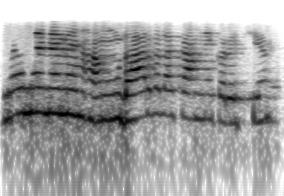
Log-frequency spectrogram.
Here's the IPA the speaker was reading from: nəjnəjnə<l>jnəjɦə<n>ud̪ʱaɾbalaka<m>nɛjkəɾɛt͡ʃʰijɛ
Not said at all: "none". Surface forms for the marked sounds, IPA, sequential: none, m, m

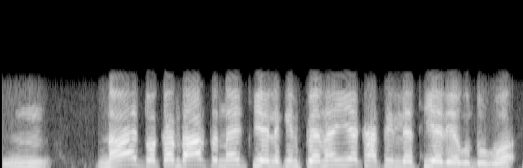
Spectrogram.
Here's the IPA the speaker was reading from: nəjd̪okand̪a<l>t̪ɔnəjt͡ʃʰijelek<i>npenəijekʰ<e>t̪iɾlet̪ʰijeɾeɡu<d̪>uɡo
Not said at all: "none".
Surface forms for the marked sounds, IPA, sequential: ɾ, i, a, d̪

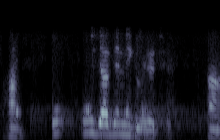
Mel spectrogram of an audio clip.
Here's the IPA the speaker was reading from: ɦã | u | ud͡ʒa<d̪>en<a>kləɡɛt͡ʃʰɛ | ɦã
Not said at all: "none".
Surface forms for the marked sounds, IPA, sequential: d̪, i

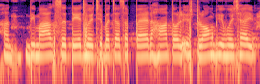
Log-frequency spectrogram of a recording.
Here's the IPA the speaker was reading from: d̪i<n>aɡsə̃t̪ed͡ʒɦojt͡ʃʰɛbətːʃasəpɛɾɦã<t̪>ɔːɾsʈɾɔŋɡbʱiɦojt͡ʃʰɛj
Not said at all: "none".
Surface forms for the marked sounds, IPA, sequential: m, t̪

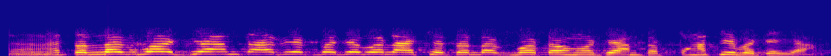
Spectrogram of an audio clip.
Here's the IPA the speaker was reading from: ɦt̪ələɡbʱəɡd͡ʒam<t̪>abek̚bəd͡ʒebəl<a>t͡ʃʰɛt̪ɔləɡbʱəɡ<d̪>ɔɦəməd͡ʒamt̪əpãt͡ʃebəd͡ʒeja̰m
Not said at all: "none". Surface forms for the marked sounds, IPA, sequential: t̪, a, t̪

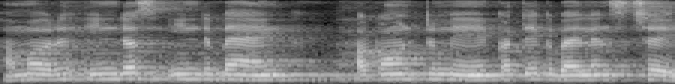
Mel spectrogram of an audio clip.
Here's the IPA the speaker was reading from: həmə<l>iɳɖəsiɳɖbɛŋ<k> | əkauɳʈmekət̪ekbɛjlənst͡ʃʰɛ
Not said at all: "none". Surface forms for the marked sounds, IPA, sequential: ɾ, k

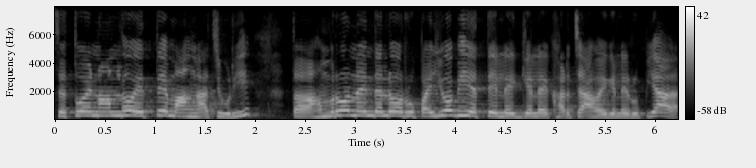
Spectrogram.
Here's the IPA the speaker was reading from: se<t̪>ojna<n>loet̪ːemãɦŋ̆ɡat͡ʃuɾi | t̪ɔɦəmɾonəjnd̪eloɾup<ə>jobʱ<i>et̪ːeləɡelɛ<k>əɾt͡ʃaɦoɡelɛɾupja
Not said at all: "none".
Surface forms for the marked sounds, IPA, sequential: t̪, n, ə, i, kʰ

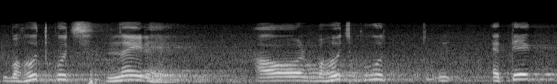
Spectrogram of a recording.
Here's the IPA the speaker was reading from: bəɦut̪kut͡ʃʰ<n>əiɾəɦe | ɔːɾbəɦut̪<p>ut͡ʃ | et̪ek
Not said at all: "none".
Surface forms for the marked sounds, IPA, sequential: n, k

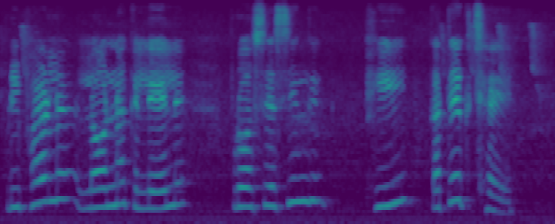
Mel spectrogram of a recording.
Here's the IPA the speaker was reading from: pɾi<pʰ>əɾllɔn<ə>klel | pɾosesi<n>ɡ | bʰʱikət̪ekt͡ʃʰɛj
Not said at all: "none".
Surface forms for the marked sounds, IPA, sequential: pʰ, ə, ŋ

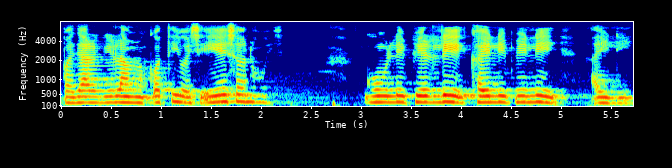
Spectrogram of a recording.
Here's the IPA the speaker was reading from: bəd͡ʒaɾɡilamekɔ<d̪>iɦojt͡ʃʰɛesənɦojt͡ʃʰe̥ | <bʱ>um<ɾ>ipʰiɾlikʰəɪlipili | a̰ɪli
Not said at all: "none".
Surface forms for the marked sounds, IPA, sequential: t̪, ɡʱ, l

